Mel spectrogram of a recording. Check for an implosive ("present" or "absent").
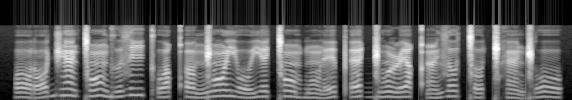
absent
